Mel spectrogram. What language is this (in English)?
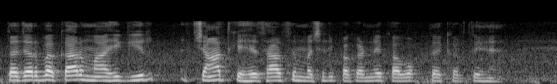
Urdu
